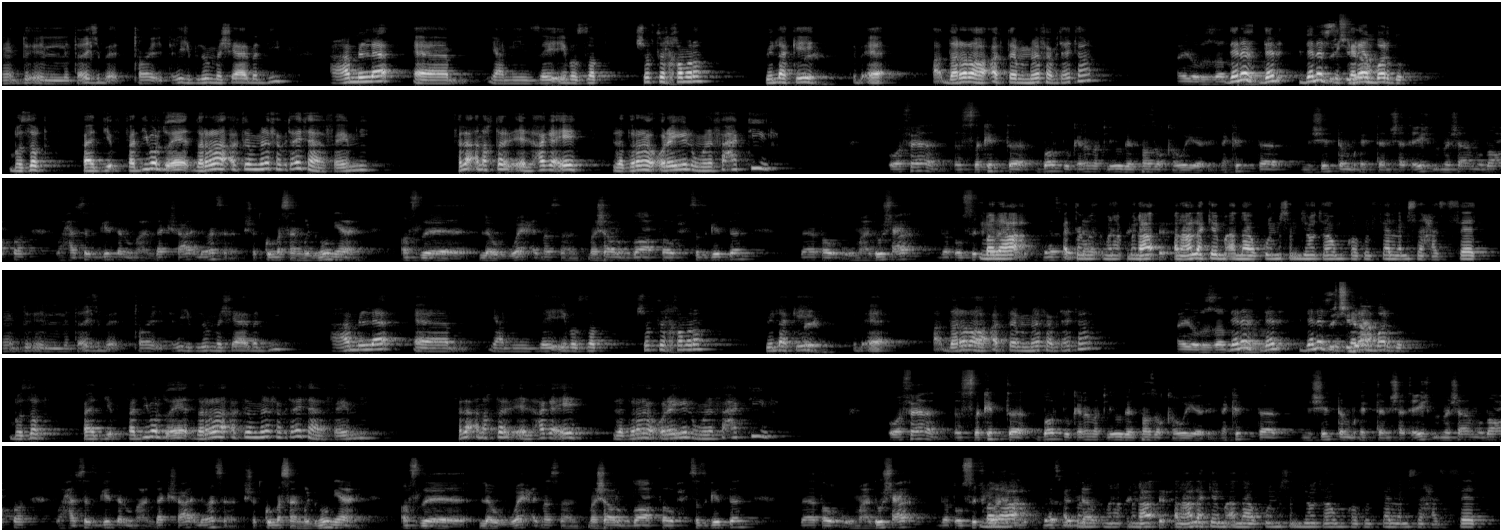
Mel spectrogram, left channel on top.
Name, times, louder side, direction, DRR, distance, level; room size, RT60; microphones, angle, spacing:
voice 1, 0.0-2.8 3.3-6.0 6.3-7.1 7.6-8.1 8.6-8.8 9.3-10.9 12.3-14.0 15.1-15.4 15.8-18.7 19.6-20.8 21.1-22.7 39.8-40.2 40.7-44.7, left 7 dB, 90° left, 0.3 m, -24 dB
voice 2, 11.8-12.7 13.3-13.8 23.9-33.6 34.0-37.4 38.0-41.0 41.5-41.7, right 2 dB, 25° right, 0.4 m, -31 dB
10.5 x 5.1 x 2.3 m
head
